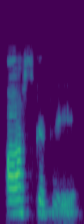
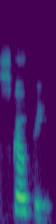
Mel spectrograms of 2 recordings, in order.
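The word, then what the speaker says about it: -oscopy: notice by the way it is pronounced oscopy not scopy okay that is a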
